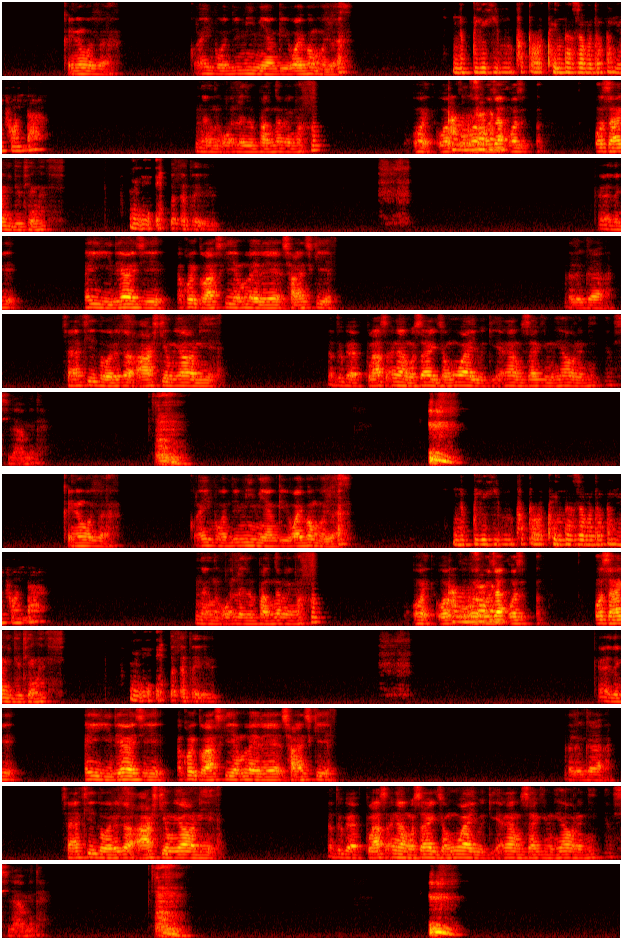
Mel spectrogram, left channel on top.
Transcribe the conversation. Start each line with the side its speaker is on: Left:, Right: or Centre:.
Right: ꯀꯩꯅꯣ ꯑꯣꯏꯕ ꯑꯩ ꯐꯣꯟꯗꯤ ꯃꯤ ꯃꯌꯥꯝꯒꯤ ꯋꯥꯏꯕꯝ ꯑꯣꯏꯕ
Left: ꯅꯨꯄꯤꯒꯤ ꯐꯣꯇꯣ ꯊꯦꯡꯅꯖꯕꯗꯣ ꯅꯪꯒꯤ ꯐꯣꯟꯗ
Right: ꯅꯪꯅ ꯑꯣꯠꯂꯖꯨ ꯐꯪꯉꯔꯣꯏꯉꯣ ꯑꯣ ꯑꯣ
Left: ꯐꯪꯖꯒꯅꯤ
Right: ꯑꯣꯖꯥ ꯑꯣꯖꯥ ꯑꯣꯖꯥꯒꯤꯗꯤ ꯊꯦꯡꯅꯅꯤ
Left: ꯑꯦ
Right: ꯑꯇꯩ
Left: <unintelligible>
Right: ꯀꯥꯏꯗꯒꯤ ꯑꯩꯒꯤꯗꯤ ꯌꯥꯎꯁꯤ ꯑꯩꯈꯣꯏ ꯀ꯭ꯂꯥꯁꯀꯤ ꯑꯃ ꯂꯩꯔꯦ ꯁꯥꯏꯟꯁꯀꯤ ꯑꯗꯨꯒ ꯁꯥꯏꯟꯁꯀꯤ ꯂꯣꯏꯔꯒ ꯑꯥꯔꯠꯁꯀꯤ ꯑꯃꯨꯛ ꯌꯥꯎꯔꯅꯤ ꯑꯗꯨꯒ ꯀ꯭ꯂꯥꯁ ꯑꯉꯥꯡ ꯃꯆꯥꯒꯤꯁꯨ ꯑꯃꯨꯛ ꯋꯥꯏꯕꯒꯤ ꯑꯉꯥꯡ ꯃꯆꯥꯒꯤ ꯑꯃꯨꯛ ꯌꯥꯎꯔꯅꯤ ꯁꯤ ꯌꯥꯝꯃꯤꯗ <unintelligible>
Left: <unintelligible>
